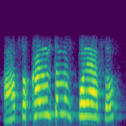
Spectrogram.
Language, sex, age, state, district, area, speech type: Odia, female, 45-60, Odisha, Kandhamal, rural, conversation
